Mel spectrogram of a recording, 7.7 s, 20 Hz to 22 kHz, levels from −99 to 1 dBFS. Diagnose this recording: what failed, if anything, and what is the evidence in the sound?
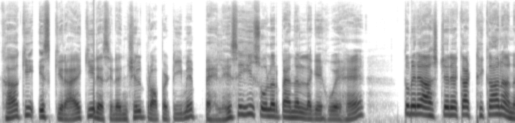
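The speech jumps abruptly at 1.4 s, just after "कि इस किराये की", and again at 6.16 s, with no gap. This points to a dropped buffer (overrun) at the driver or buffer stage, likely from the capture buffer being overwritten before it was read. Roughly 20 ms and 40 ms of audio are skipped. A waveform would show a sudden discontinuity, and a spectrogram a thin full-band vertical line at each splice.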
